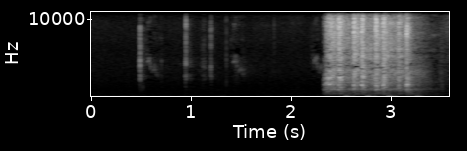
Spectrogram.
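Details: CG motorcycle starter: a few light clicks, then quick cranking that catches into rough, pulsing firing; complaint was only a click when pressing start, tested by bridging the starter relay wires with a screwdriver, starter motor good, relay suspected faulty.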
